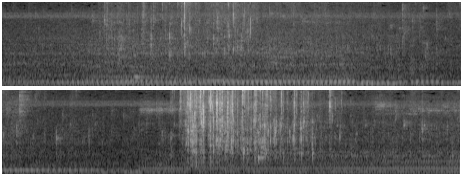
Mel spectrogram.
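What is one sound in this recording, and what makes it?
Water and grains pour from a plastic scoop into cloth.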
